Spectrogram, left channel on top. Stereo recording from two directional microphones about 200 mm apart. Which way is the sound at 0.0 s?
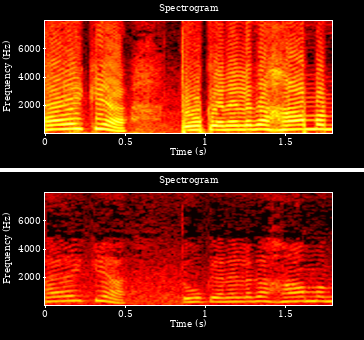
55° left (ahead or behind).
